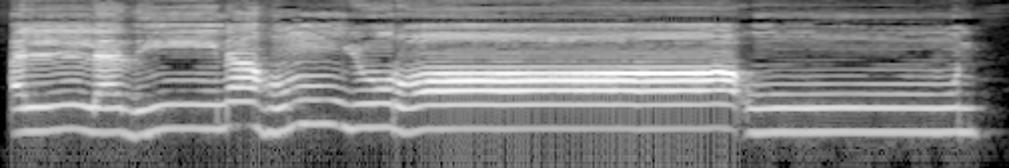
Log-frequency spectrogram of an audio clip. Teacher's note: اس مد کو 3 سے 4 الف کے برابر لمبا کریں گے، اسے چھوٹی مد کہتے ہیں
